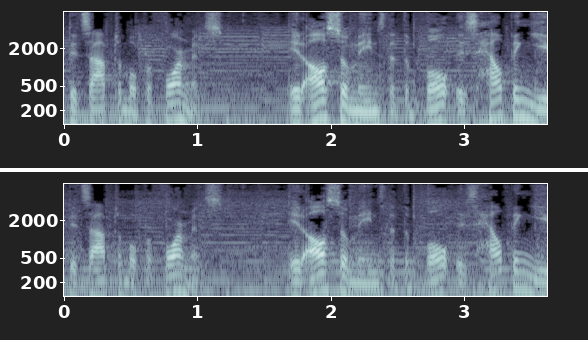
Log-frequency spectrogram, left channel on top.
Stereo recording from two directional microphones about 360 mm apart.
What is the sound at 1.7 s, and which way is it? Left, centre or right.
Speech, right.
